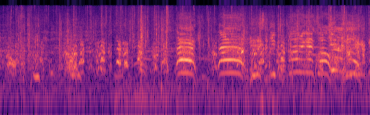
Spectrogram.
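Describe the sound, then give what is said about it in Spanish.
A dog barks and whimpers in a run of loud, high-pitched yelps and whines, bunched in the second half, over a noisy background of clamoring voices. “¡Esta negra tiene un cachorro!”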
